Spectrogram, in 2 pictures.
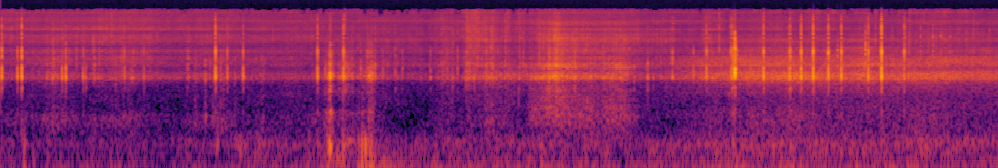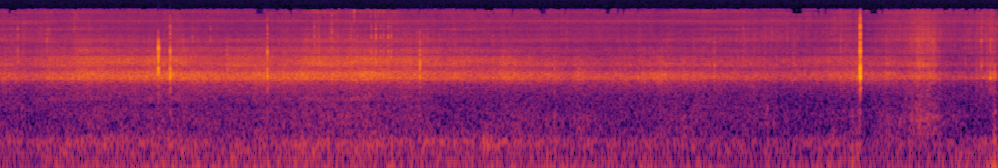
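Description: Wind rushing over the microphone of a skier's body-worn camera at speed, with the hiss and scrape of skis carving over packed snow, louder in the middle of the run, and scattered small clicks.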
